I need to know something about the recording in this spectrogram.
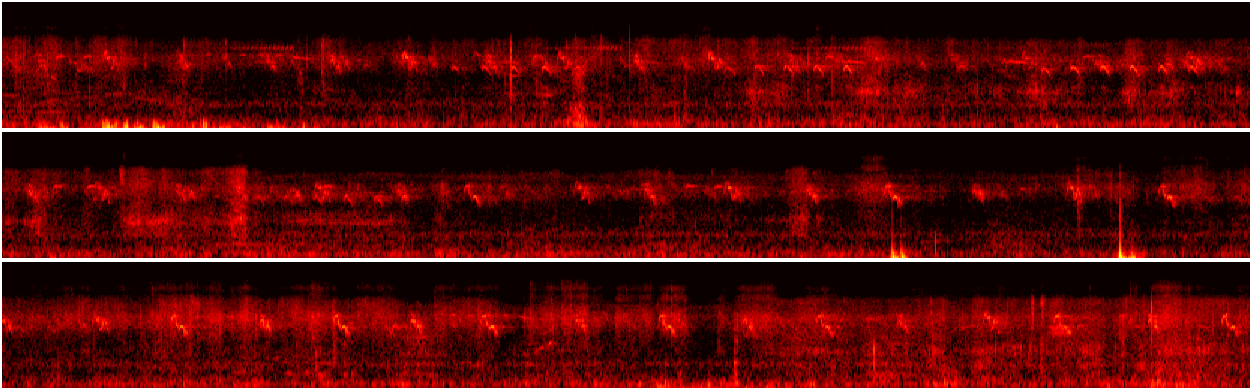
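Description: Small birds chirping over and over, with cattle moving and grazing on pasture close by. There are a few low bumps at the start and two loud thumps about two seconds apart a little past halfway.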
